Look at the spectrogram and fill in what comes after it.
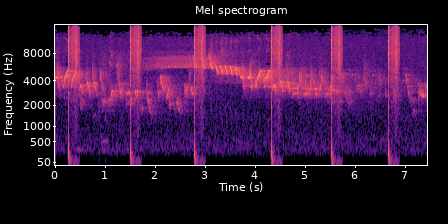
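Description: Birds chirping: a high twittering trill that steps down in pitch, heard twice. Six sharp clicks are spaced evenly about once a second.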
